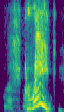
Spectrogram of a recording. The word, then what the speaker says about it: grape: Look, when I have actually this E at the end of words, actually, it can change the pronunciation of the words in some ways.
